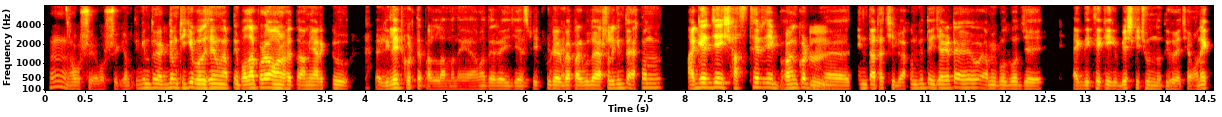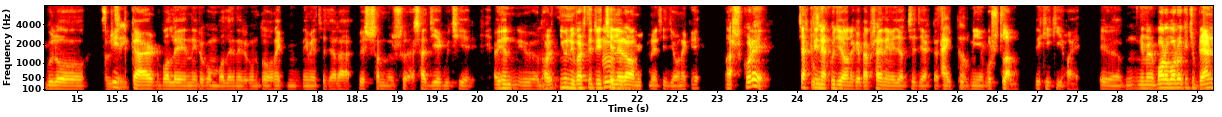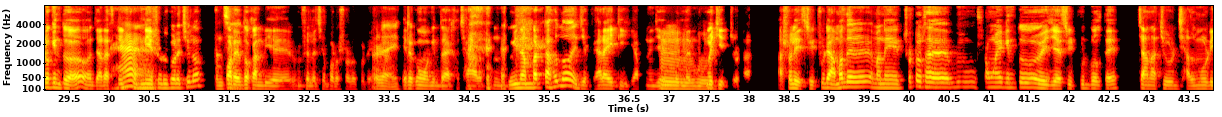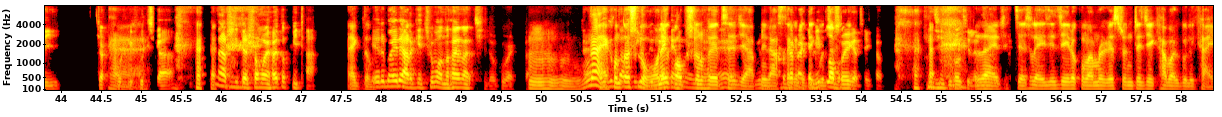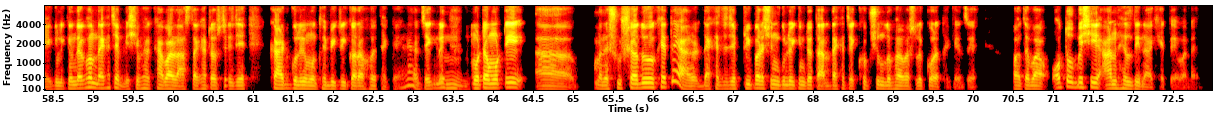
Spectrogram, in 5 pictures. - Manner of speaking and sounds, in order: tapping; "আপনি" said as "গামতি"; chuckle; unintelligible speech; chuckle; chuckle; laughing while speaking: "জি, জি বলছিলেন, সরি"
- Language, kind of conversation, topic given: Bengali, podcast, রাস্তার কোনো খাবারের স্মৃতি কি আজও মনে আছে?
